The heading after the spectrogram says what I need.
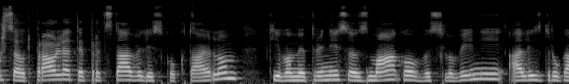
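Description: From 1.05 s, just after "se odpravljate", to the end of the clip, channel delay (comb filtering) colours the speech. One channel arrives roughly 0.2 ms late, and when the two are summed to mono, the shared content cancels at evenly spaced frequencies, with the first notch around 3 kHz. The result is a fixed set of notches that gives the speech a hollow or phasey quality.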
